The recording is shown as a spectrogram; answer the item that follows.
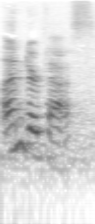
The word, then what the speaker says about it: underpass: So where does the accent go? On the first syllable. Underpass.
